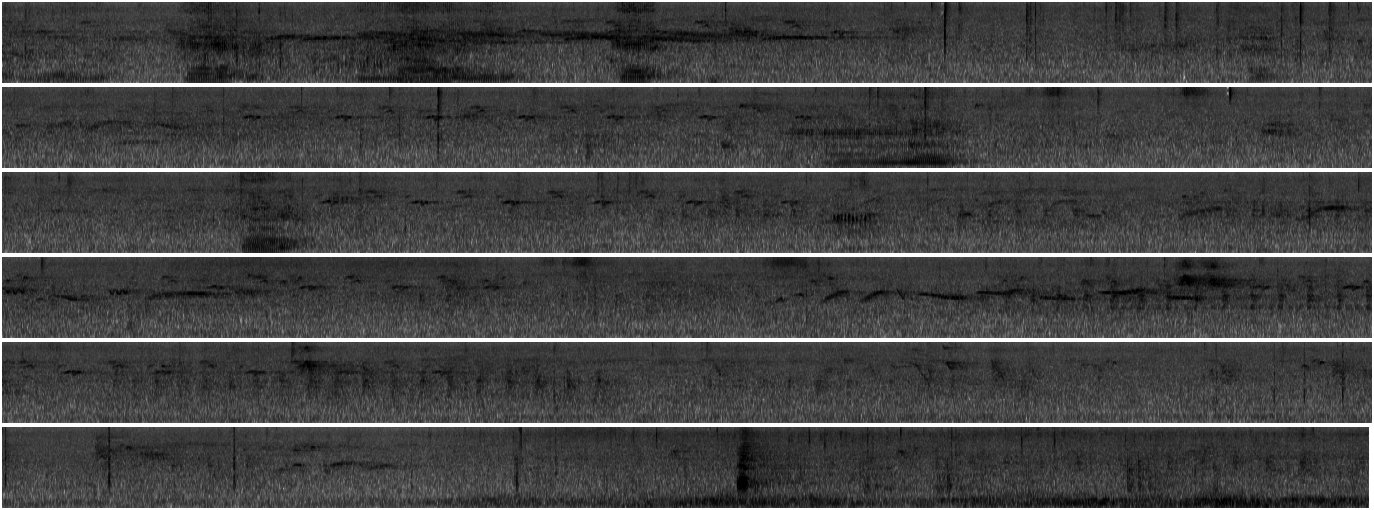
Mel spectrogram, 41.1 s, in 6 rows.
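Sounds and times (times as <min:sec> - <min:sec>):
faint background noise: 0:00.0 - 0:41.0.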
